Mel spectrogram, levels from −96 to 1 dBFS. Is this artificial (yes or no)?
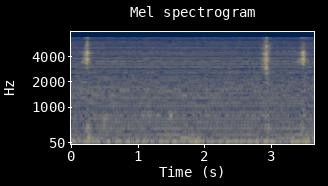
yes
